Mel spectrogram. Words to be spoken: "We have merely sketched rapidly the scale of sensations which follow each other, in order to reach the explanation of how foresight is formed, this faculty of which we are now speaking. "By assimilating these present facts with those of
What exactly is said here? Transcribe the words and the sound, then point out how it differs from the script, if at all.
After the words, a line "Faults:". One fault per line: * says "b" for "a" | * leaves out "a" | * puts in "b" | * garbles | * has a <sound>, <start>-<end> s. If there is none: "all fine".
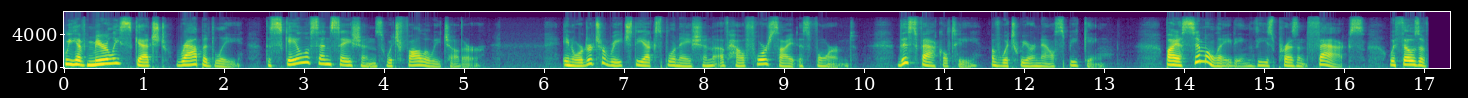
"We have merely sketched rapidly the scale of sensations which follow each other, in order to reach the explanation of how foresight is formed, this faculty of which we are now speaking. "By assimilating these present facts with those of
Faults:
all fine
